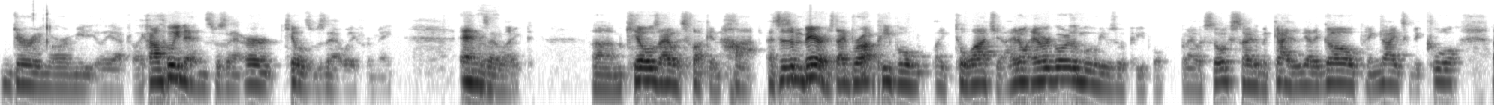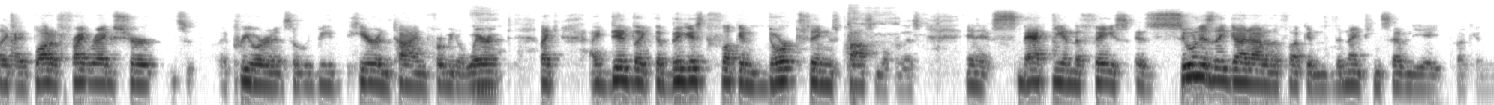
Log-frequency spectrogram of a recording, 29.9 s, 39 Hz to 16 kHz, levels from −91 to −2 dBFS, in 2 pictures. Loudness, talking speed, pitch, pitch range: -24 LUFS, 235 wpm, 135 Hz, 125-150 Hz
